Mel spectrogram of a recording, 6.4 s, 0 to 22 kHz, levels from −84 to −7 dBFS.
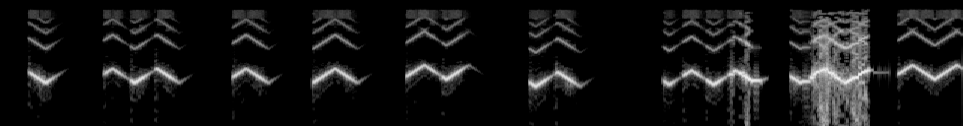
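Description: Repeated packet loss (robotic sound) runs from 4.87 to 6.00 s: data keeps going missing in short bursts, about eight holes, the longest 75 ms. Each is patched by stretching the preceding sound, so the audio turns choppy, with fragments dropping out.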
